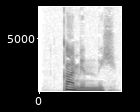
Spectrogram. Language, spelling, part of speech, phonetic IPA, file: Russian, каменный, adjective, [ˈkamʲɪn(ː)ɨj], Ru-каменный.ogg
- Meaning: 1. stone 2. lifeless, stone-cold 3. hard, immovable, stony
